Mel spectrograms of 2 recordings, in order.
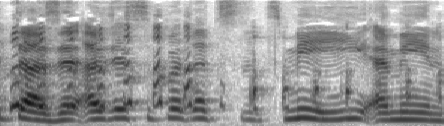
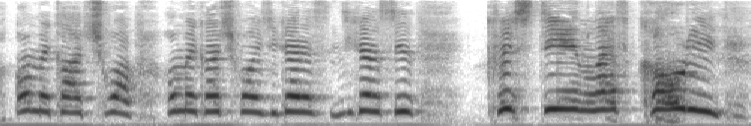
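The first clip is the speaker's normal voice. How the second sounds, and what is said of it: Imitates another person's voice. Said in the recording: “my voice doesn't sound like that when I call you ... I can't do your voice. You sound way prettier than me. You got like a beautiful voice”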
